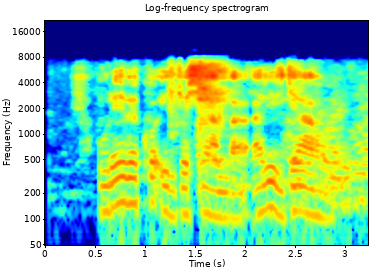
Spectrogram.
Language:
Kinyarwanda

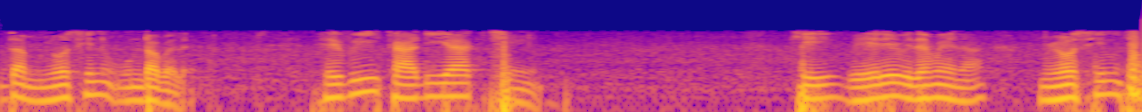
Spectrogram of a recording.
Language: Telugu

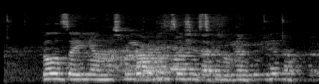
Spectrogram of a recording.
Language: Georgian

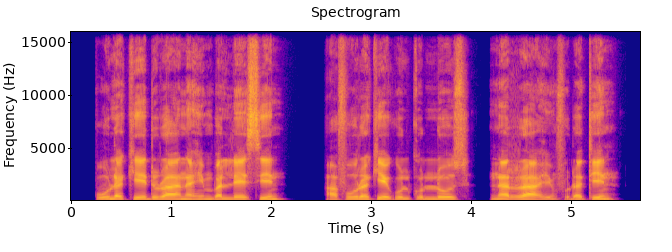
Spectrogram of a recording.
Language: Oromo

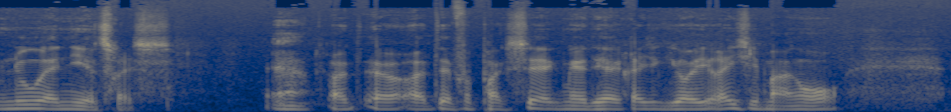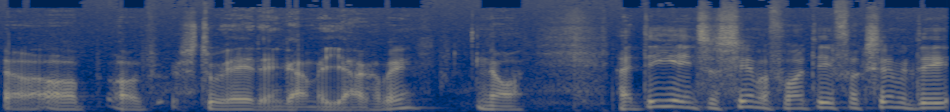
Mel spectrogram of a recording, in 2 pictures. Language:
Danish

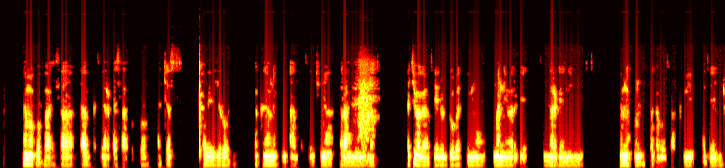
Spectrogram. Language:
Oromo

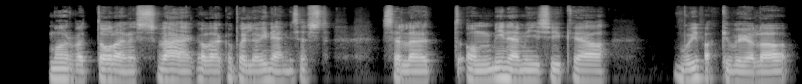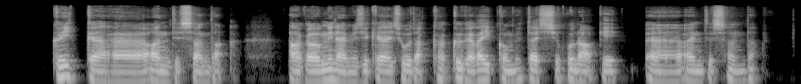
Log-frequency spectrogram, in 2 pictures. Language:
Võro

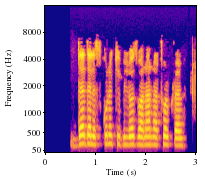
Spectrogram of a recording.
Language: Pashto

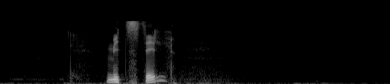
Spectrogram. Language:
Norwegian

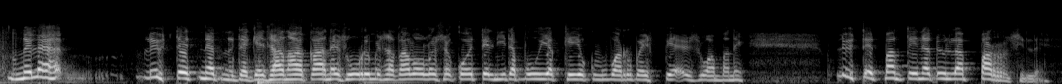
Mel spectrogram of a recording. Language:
Finnish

